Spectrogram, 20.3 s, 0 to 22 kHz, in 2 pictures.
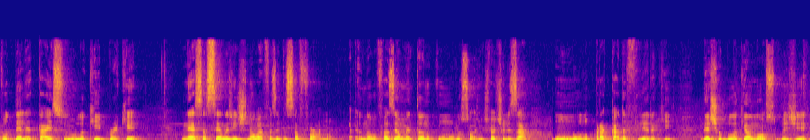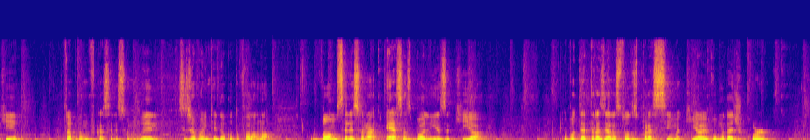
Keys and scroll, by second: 3.3 Delete.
